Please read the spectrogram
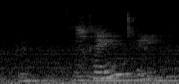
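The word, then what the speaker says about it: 听: Ting? Ching. Wow. Ching. That super duper, highly complicated, hard to pronounce, multi-syllabic, multi-worded word was pronounced ting. Ting. The TA said, think about two pieces of glass coming together.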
